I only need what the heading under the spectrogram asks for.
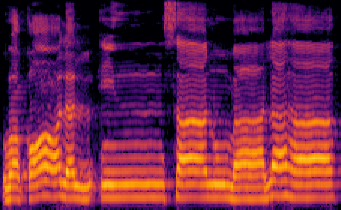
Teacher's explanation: قال میں قاف حلق سے آئے گا، انسانو یہاں اخفا ہوگا غنہ کے ساتھ.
